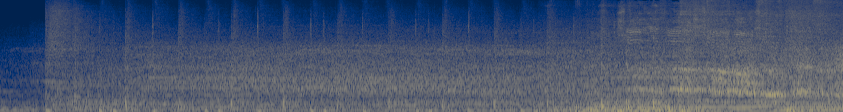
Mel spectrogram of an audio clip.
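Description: A live band playing a song in a concert hall: the full band comes in about a second in with a steady drumbeat, and it grows louder near the end.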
